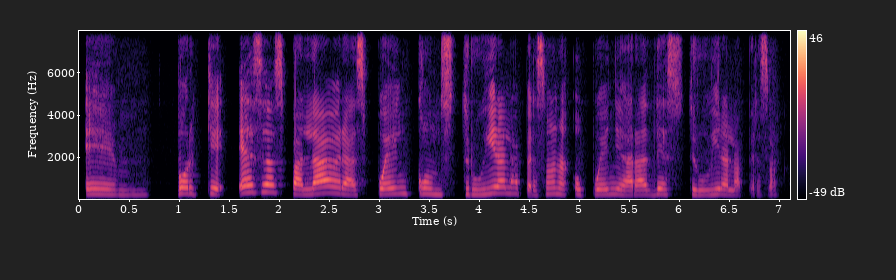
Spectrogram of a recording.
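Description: A woman talks through a lesson earnestly, pausing and restarting often. Her voice sits high, and the sound is close and dry. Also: darkish tone, no room sound. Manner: earnest, many restarts and fillers. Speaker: co-host teaching on discipleship. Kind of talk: casual teaching talk.

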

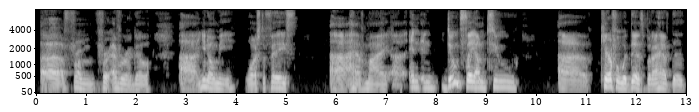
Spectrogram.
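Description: A man's voice: mid-range voice, gravelly, darkish tone. A man co-hosting a podcast in casual chat, laid-back and laughing often, trailing off with fillers. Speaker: podcast co-host.

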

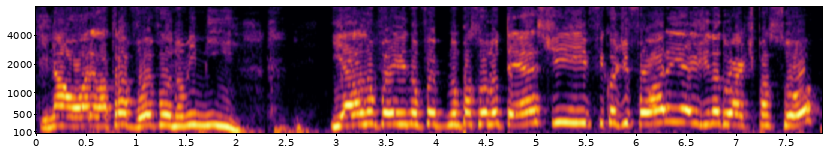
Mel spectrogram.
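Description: A man's voice: extremely high pitch, fairly even intonation, fairly quick, few pauses. A man with a Brazilian Portuguese accent hosting a podcast, chatting in a laid-back way and often calling his guest 'velho' or 'mano'. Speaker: podcast host. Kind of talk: casual podcast chat.

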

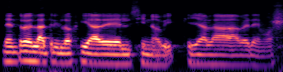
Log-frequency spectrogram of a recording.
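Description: A man's voice: on the low side, steady tone, brisk, smooth. A man with a Spain accent co-hosting a casual chat, explaining things and repeating for emphasis. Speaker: podcast co-host.

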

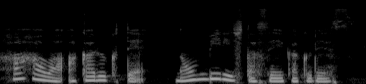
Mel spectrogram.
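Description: A soft-spoken woman reading a simple lesson for language learners in a calm, gentle, careful way. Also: fairly low pitch, measured pace, slightly rough, dry recording, low-quality recording. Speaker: Japanese language teacher.

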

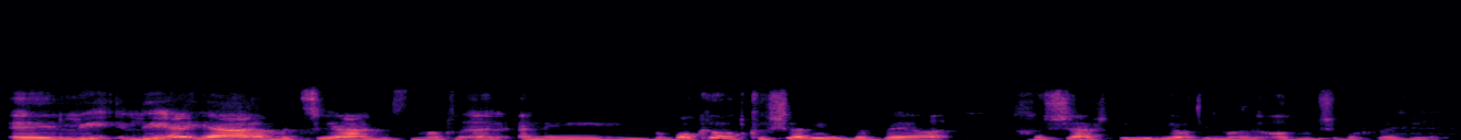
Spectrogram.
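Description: A woman taking part in an online group session, answering the host in a hesitant, halting way on a video call. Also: mid-range voice, fairly even intonation, slightly rough, dull audio. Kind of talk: casual chat.

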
